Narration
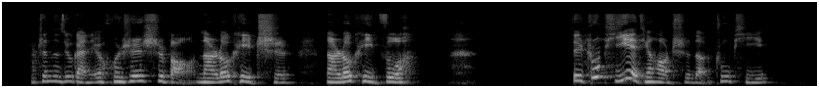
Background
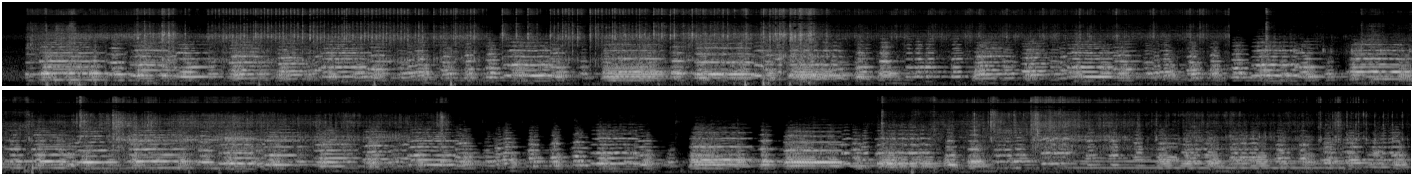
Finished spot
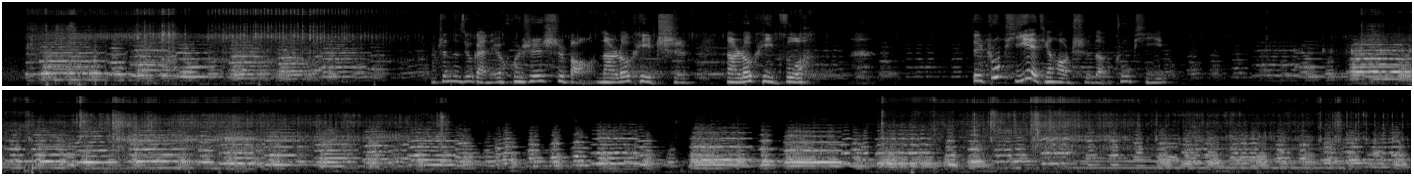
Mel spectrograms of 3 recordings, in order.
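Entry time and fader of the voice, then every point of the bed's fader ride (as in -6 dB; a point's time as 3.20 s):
4.00 s, -0.5 dB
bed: 3.20 s -4.5 dB
4.07 s -22.5 dB
12.52 s -22.5 dB
13.52 s -1 dB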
